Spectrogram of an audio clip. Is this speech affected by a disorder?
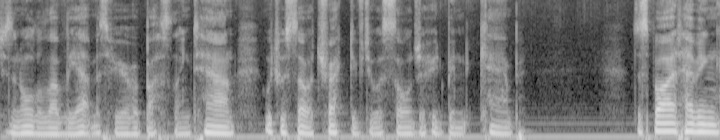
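No.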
